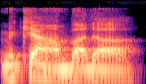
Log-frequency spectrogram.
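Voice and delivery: patois statement, flat and plain; Jamaican patois. Shown as a demonstration. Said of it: "We would have said".

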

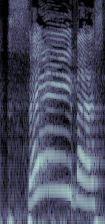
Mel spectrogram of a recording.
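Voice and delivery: high, drawn-out begging wail; pleading. Acted. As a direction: plead in a high voice, mildly acted. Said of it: "begged the sheep".

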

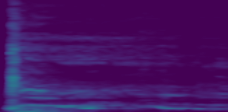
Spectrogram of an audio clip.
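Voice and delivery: a sudden high burst of laughter. Real, not acted. Laughing at Lord title.

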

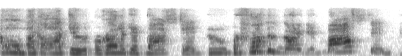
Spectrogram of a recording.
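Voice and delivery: high-pitched mock alarm; panicking brother. Brother watching bales cross the street, high mock panic. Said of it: "my brother's like".

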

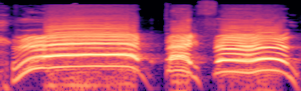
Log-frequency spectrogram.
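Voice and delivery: slow, high hammed-up monster shout; Cookie Monster voice. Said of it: "Sounded more like Cookie Monster".

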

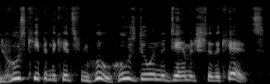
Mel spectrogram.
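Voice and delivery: high-pitched indignant questioning. Real, not acted. Rhetorical questions blaming the ex.

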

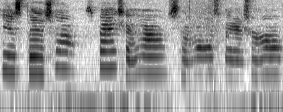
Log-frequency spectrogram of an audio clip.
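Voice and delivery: very high, soft mocking singsong; mock cooing. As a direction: coo it in a tiny, high voice. Mockingly echoes the cheesy line.

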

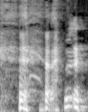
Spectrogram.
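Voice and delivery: wheezing giggle; breathless high laugh; high wheezy laugh. Real, not acted. Laughing at being sick.

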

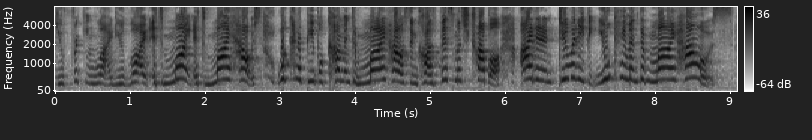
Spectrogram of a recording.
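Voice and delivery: high, loud, raging shriek; a hammed-up furious shriek as she strangles him; furious shout. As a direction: scream at him, rising in fury. Wife strangling husband, screaming.

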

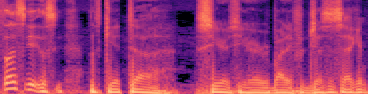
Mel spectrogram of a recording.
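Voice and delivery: low earnest pastor tone, quickly; serious youth group leader. Pretend. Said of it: "Put my youth pastor voice on".

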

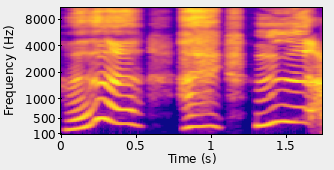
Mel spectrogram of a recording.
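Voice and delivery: high, wobbly, starstruck stammer; high-pitched wobbly. Retold or imitated. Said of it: "a high-pitched sort of wobbly".

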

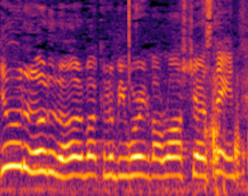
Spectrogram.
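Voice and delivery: breezy, high, dismissive; carefree driver voice. Retold or imitated. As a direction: brush it off airily. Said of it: "he's rolling along here like".

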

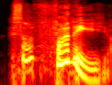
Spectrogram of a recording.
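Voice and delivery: high-pitched, indignant protest; scolding. A narrator's reading. Apprentice to laughing teacher after a feeble spell, scolding. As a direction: scold a friend for laughing at you. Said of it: "I scolded".

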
